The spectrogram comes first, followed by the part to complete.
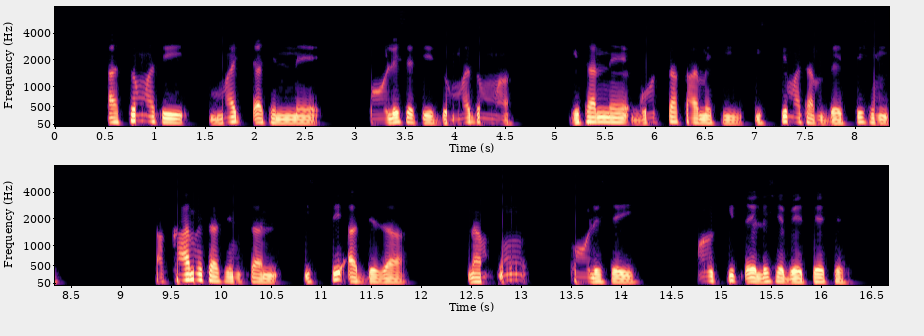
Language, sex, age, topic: Gamo, male, 25-35, government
